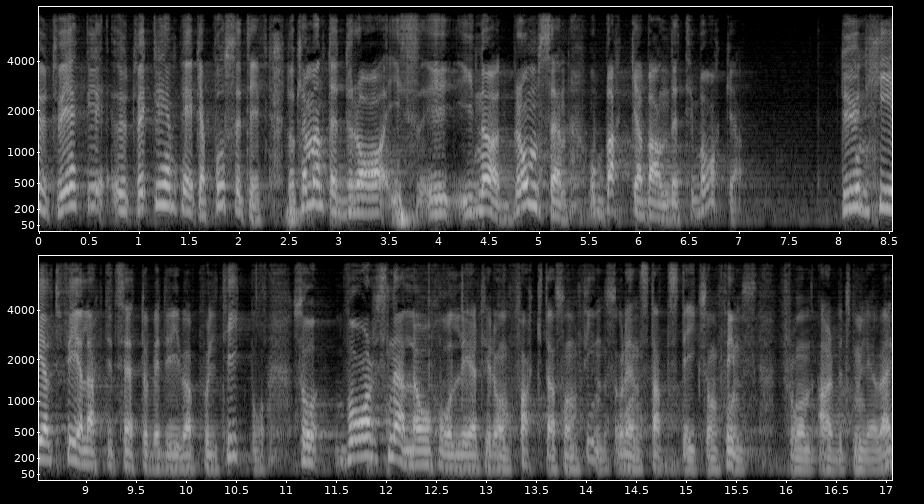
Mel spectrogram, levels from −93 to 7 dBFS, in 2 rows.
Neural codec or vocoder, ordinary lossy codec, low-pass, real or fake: vocoder, 24 kHz, 100 mel bands, Vocos; none; 7.2 kHz; fake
